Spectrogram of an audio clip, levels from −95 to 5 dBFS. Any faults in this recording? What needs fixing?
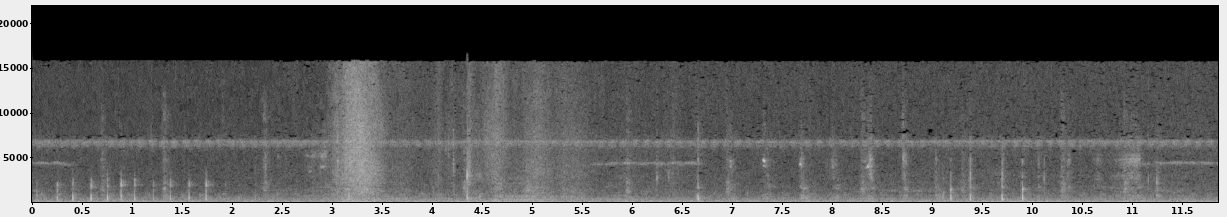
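There's damaged data in the compressed stream, with short glitches at 1.0, 4.62, 7.69 and 10.47 s, where corrupted bytes made the decoder misread frames and hunt for the next header. Worth re-fetching from a clean source and checksumming files in transit.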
